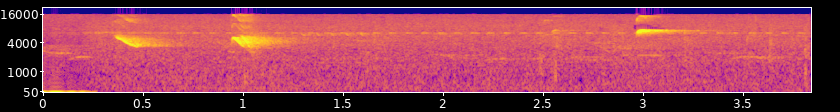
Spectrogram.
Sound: birds tweeting

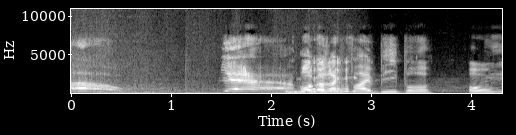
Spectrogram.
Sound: haha

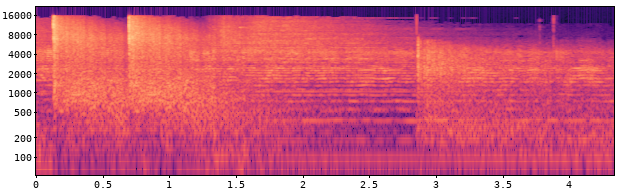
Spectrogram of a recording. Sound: gunshots

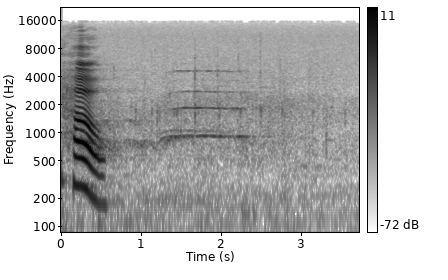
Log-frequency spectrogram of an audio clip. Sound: applause; cheering

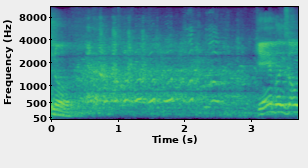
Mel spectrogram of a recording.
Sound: audience laughing

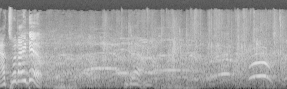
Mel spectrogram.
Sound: audience clap

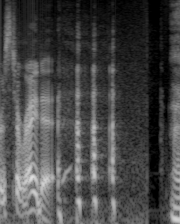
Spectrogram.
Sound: laughter

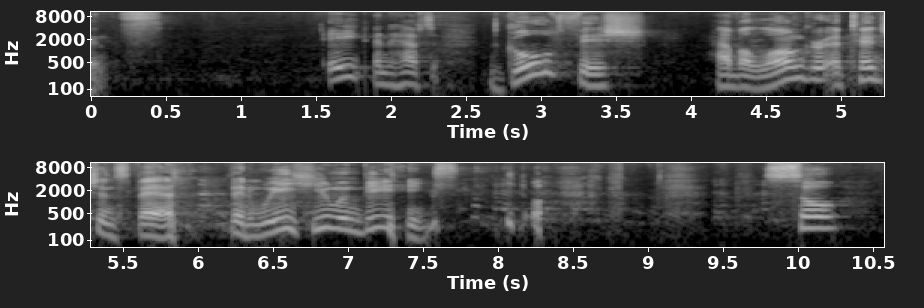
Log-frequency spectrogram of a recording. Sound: audience laughter

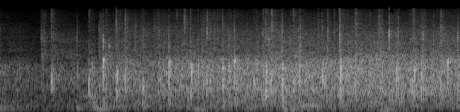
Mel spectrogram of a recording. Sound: applause

